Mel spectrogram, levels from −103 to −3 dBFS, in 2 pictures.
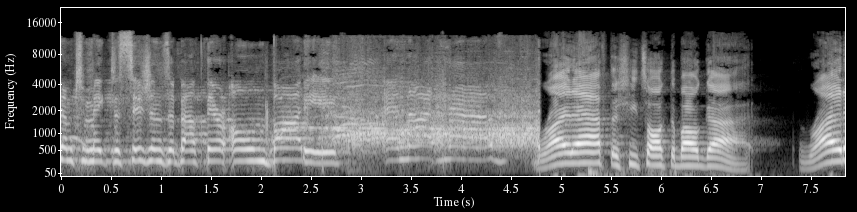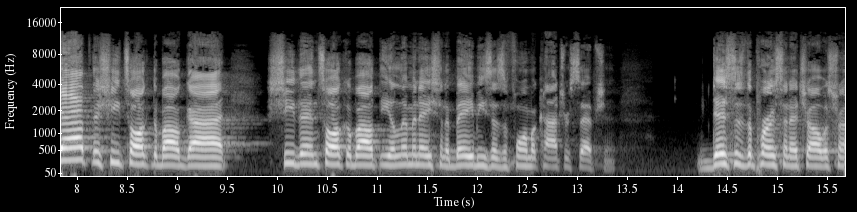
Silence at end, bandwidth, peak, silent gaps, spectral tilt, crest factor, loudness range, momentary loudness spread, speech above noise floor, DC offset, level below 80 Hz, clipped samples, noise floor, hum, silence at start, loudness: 0 s; 13 kHz; -4 dBFS; none; -3 dB/octave; 16 dB; 8 LU; 14 LU; 57 dB; under 0.1%; -56 dBFS; under 0.1%; -75 dBFS; none; 0 s; -18 LUFS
